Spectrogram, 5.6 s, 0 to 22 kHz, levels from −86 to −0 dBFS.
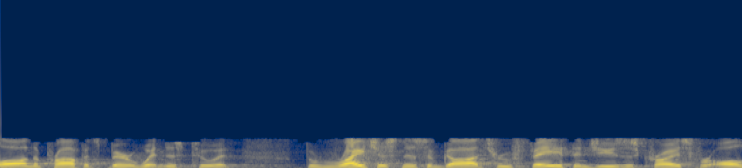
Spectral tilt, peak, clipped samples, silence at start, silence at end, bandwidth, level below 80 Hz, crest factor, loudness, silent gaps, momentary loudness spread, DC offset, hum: -10 dB/octave; 0 dBFS; under 0.1%; 0 s; 0 s; 4 kHz; -60 dBFS; 16 dB; -16 LUFS; none; 12 LU; under 0.1%; none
